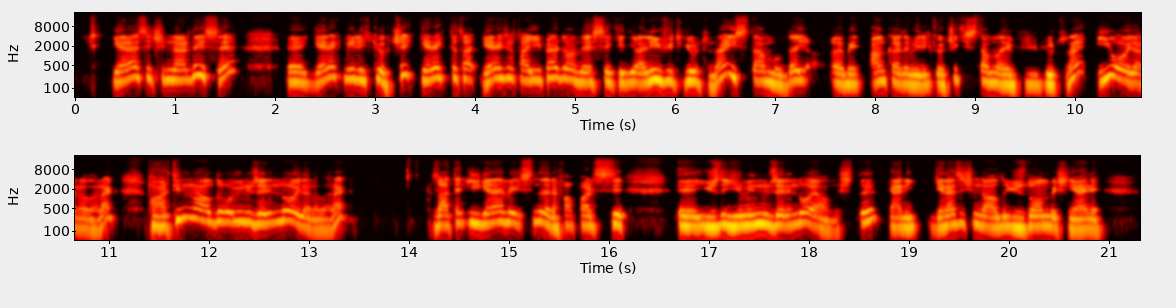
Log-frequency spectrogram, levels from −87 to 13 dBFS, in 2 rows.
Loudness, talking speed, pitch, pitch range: -26 LUFS, 150 wpm, 165 Hz, 145-200 Hz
